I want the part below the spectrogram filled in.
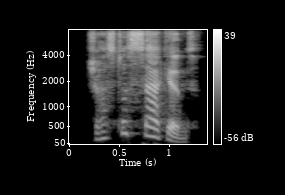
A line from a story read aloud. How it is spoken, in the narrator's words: Gran cried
